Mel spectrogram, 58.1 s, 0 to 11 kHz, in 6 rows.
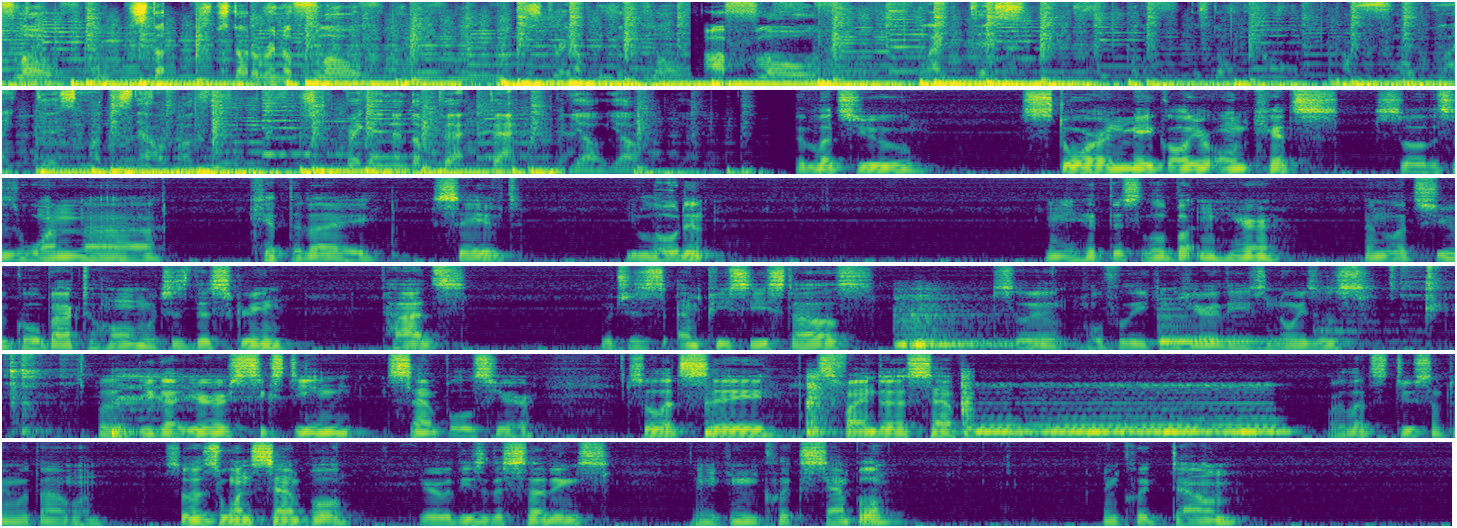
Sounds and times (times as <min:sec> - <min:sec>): Speech: 0:00.0 - 0:14.0, 0:15.0 - 0:22.9, 0:23.5 - 0:24.3, 0:26.3 - 0:32.2, 0:33.0 - 0:35.0, 0:35.7 - 0:38.3, 0:39.3 - 0:45.2, 0:47.6 - 0:54.5, 0:55.8 - 0:56.8
Music: 0:00.0 - 0:15.0, 0:36.6 - 0:40.3, 0:45.2 - 0:47.5.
